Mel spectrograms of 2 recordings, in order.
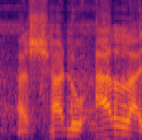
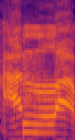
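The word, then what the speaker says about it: أشهد ألا: Ashadu Alla tuh ya Ashadu Alla jangan anla macanya ya kan masih ada yang anlaanla itu bagaimana sih ya Nun mati ke depannya ada lam namanya idgham maka wajib diidgamkan berarti ada tasdid di atas apa lam alifnya Ashadu allam Jangan asaduan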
